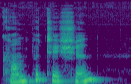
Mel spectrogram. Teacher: it's the com that is stressed, not the p, and the E is the schwa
